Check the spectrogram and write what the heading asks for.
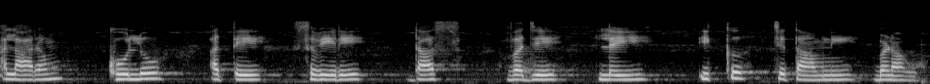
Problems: none marked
